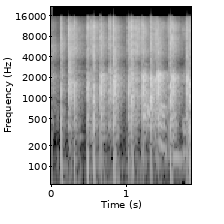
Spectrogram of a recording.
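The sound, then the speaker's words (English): Several sharp hand claps in an uneven, quick rhythm, fairly loud, with a few faint voices mixed in underneath. “Clapping for you. Don't clap for yourself.”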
